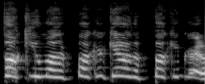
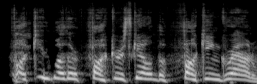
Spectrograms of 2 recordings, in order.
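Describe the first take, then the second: First: High, fast squeaky threat; squeaky mock kid gangster; mocking kid mobster. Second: High, loud screamed threat; squeaky kid yelling orders; screaming kid mobster. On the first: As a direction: parrot the kid's tough talk. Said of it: "they're like". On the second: Retold or imitated. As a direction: shriek it like a tiny gangster. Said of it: "and scream".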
